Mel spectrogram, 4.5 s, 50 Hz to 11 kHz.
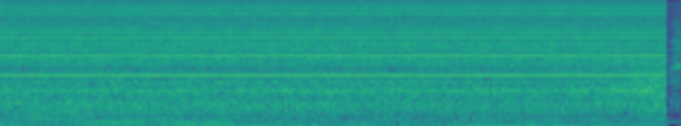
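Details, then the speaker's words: Renault Zoé 22kWh electric coolant pump heard at the wheel during a charging session: a faint, steady whistle and small turbine spinning over a low hum, normal operation; owner kept the pump since it works. "écoutez votre pompe à eau pendant les sessions de recharge écouter au niveau de la roue vous allez entendre un petit sifflement et une petite turbine qui tourne"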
